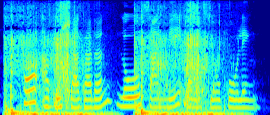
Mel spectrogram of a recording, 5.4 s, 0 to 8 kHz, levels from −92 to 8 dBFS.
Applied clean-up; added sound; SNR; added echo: none; Splash, splatter; -3 dB; none.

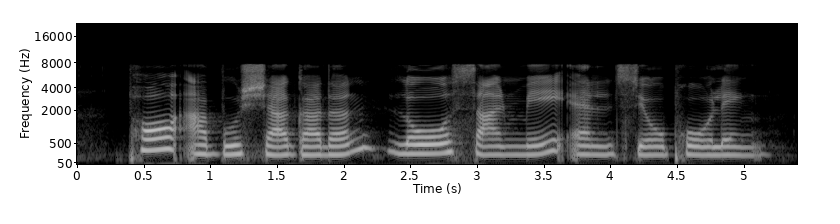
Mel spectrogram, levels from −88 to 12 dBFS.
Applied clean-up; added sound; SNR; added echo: none; none; none; none.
